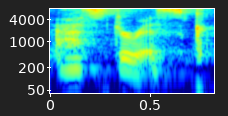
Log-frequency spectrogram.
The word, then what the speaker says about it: asterisk: It's not an asterisk or what, I don't even know. It's asterisk.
